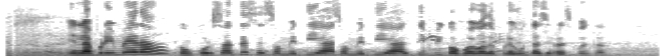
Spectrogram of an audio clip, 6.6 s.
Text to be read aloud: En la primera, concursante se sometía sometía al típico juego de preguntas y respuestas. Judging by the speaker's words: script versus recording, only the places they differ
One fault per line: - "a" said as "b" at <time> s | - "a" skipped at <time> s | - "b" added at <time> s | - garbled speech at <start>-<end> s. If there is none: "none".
none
